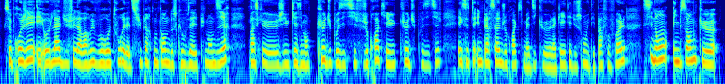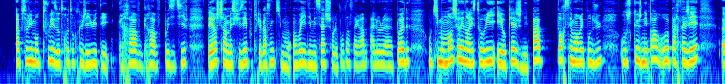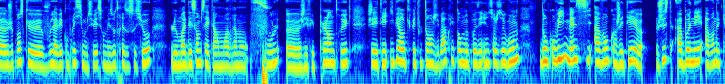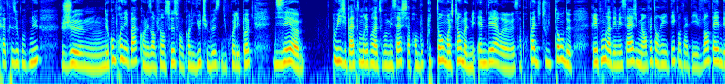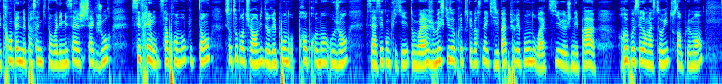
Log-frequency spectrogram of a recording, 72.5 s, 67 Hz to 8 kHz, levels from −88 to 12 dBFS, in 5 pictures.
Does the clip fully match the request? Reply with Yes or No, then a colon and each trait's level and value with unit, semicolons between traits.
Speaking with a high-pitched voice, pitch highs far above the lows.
No: high, 225 Hz; average, 2.9 semitones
